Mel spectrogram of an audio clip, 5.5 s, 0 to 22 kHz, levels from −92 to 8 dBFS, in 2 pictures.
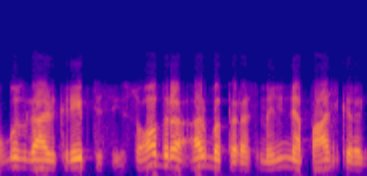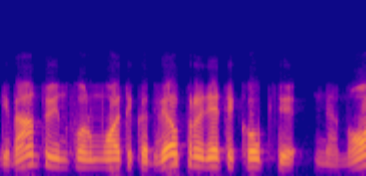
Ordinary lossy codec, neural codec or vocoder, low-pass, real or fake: Opus, 32 kbps; none; 7.2 kHz; real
